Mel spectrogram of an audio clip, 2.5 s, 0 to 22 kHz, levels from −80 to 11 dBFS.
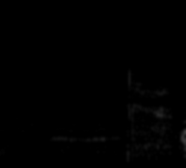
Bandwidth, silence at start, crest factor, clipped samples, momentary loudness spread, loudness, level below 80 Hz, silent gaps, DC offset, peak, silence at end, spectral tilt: over 20 kHz; 0 s; 30 dB; under 0.1%; 9 LU; -65 LUFS; under -90 dBFS; none; under 0.1%; -34 dBFS; 0 s; -1.5 dB/octave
